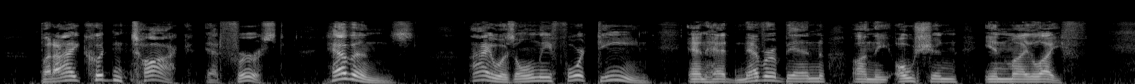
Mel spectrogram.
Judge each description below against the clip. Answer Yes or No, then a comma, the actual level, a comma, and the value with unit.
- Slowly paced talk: Yes, slow, 110 wpm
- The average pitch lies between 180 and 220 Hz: No, low, 135 Hz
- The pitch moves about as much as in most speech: No, wide, 6.8 semitones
